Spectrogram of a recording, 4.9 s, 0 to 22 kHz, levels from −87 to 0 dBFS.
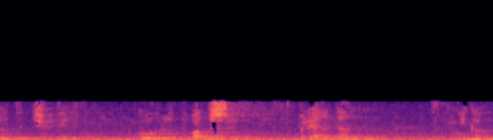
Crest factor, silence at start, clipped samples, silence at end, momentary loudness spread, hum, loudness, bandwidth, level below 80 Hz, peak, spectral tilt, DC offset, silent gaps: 20 dB; 0 s; under 0.1%; 0 s; 10 LU; none; -29 LUFS; 6.4 kHz; -46 dBFS; -10 dBFS; -4.5 dB/octave; under 0.1%; none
